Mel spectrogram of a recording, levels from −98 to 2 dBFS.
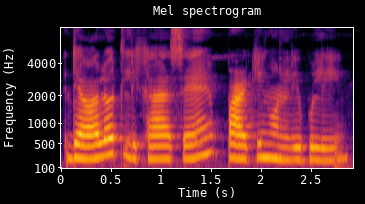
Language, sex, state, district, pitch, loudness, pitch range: Assamese, female, Assam, Kamrup Metropolitan, 235 Hz, -18 LUFS, 225-245 Hz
